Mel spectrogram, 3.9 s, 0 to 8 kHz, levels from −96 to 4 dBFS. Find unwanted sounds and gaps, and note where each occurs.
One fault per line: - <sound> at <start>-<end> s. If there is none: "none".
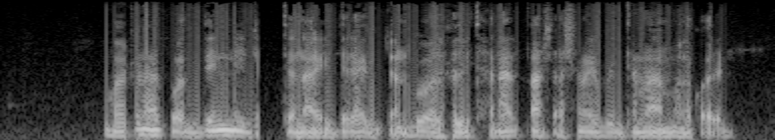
- dropout at 1.3-1.4 s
